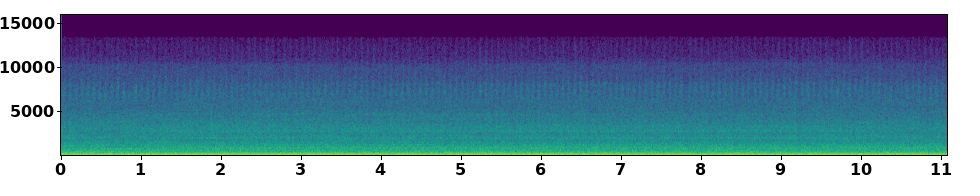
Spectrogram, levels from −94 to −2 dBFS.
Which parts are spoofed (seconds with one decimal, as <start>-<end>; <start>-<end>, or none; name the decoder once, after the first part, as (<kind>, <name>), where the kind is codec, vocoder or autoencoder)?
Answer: none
